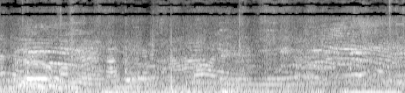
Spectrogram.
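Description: Crowd chatter: several voices talking at once over background music with a steady, low bass line.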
